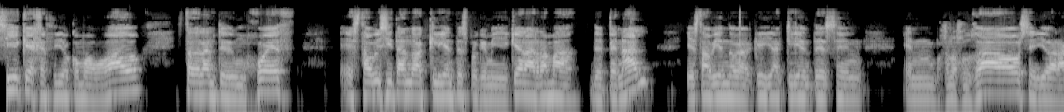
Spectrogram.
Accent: Madrid, Community of Madrid, Spain; Porque yo vengo de Madrid.

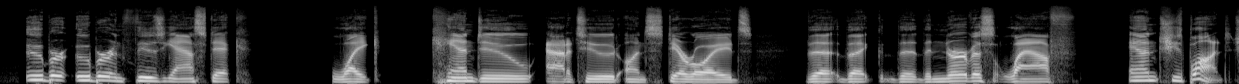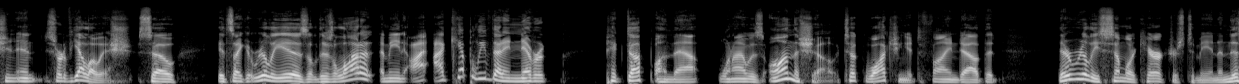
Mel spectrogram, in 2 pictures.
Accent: Ohio, United States; also born or lived in Indiana; Because I'm from the Midwest. I'm from Ohio. I grew up, spent a lot of time in Indiana.

